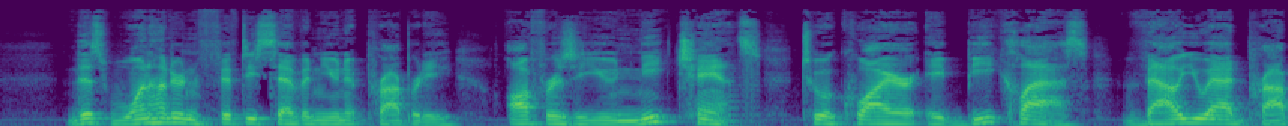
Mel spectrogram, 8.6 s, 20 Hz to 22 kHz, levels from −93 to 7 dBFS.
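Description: Speech recording. From 4.84 to 5.27 s, new audio likely arrived too seldom and a 5 ms slice was looped, causing robotic sound from repeated short buffers: a rigid, metallic 200 Hz buzz.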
